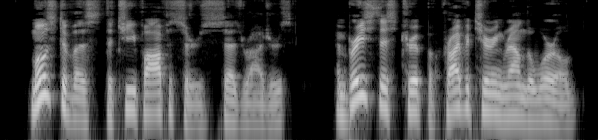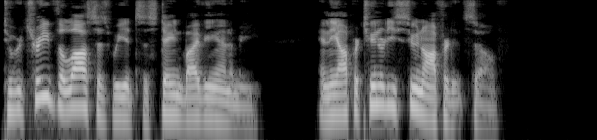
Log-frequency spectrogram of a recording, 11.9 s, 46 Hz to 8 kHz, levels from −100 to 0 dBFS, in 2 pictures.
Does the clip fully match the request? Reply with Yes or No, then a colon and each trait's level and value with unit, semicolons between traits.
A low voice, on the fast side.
No: low, 125 Hz; average, 160 wpm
